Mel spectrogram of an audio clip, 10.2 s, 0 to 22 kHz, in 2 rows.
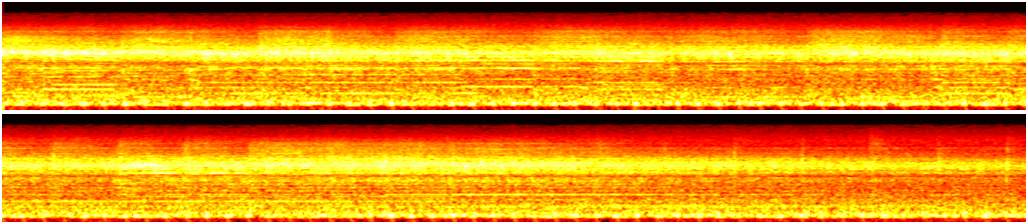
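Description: Distant whine of an electric RC warbird's Cobra C-2820/12 brushless motor and propeller, its pitch stepping up and down with the throttle and fading out in the second half, over a steady high-pitched buzz.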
